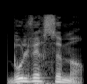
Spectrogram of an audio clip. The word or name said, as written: bouleversement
